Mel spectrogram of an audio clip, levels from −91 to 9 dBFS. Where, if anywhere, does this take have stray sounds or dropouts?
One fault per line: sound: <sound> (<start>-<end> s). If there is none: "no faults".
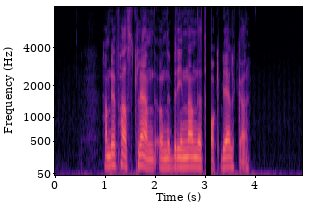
sound: dropout (3.0-3.1 s)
